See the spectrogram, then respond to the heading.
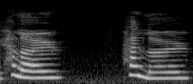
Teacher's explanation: you go high and back low it couldn't be more musical or you can say hello hello going from high to low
